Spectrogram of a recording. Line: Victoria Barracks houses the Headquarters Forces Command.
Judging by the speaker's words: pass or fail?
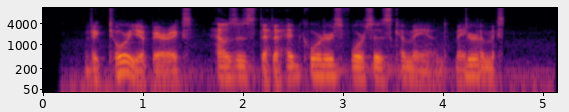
fail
